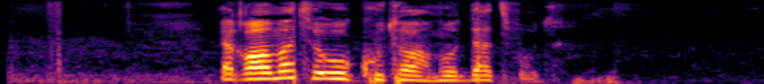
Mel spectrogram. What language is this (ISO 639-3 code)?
fas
